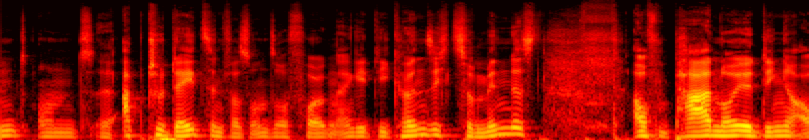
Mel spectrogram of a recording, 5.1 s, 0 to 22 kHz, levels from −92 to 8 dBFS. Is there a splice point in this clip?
no; 0 cuts

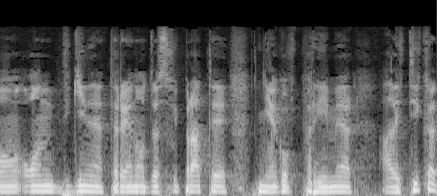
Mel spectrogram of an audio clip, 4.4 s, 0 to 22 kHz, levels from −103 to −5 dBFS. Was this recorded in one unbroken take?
yes; 0 cuts

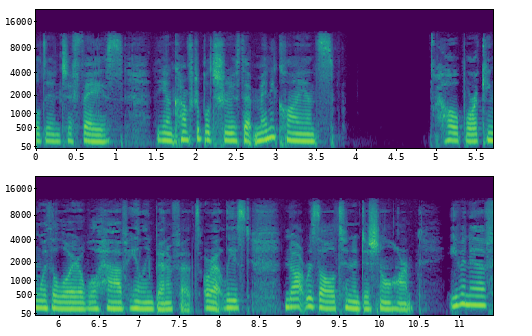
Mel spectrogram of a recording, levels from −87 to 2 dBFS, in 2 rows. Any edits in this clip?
no; 0 cuts

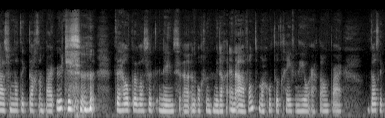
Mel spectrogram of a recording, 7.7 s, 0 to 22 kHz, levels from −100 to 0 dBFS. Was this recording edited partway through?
yes; 1 cut; at 5.9 s

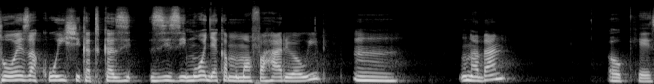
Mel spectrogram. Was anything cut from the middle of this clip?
no; 0 cuts

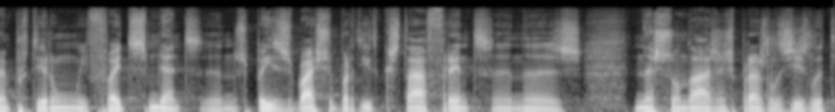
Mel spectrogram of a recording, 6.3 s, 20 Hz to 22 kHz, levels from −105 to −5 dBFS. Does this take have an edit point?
no; 0 cuts

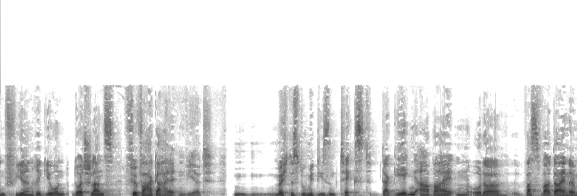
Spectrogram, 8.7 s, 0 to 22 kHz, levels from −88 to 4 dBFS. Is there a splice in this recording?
yes; 1 cut; at 1.8 s

